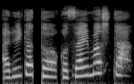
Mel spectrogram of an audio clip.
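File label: "Arigato gozai mashita", Japanese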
